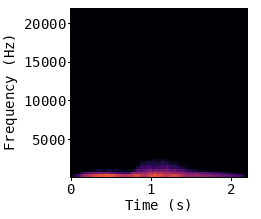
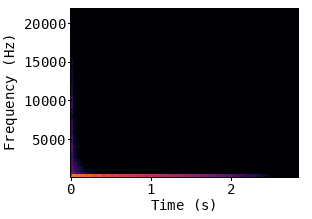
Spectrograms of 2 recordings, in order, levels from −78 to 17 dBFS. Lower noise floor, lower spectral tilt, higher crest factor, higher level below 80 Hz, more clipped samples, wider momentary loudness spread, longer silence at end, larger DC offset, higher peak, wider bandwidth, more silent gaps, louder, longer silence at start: second, -50 dBFS vs -72 dBFS; first, -14 dB/octave vs -12.5 dB/octave; second, 12 dB vs 18 dB; second, -56 dBFS vs -24 dBFS; neither; second, 20 LU vs 23 LU; second, 0.35 s vs 1.2 s; neither; second, -16 dBFS vs -2 dBFS; first, 2.1 kHz vs 0.8 kHz; neither; second, -27 LUFS vs -22 LUFS; about the same, 0.1 s vs 0 s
